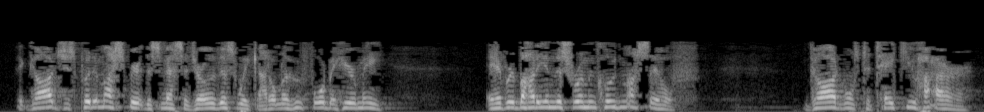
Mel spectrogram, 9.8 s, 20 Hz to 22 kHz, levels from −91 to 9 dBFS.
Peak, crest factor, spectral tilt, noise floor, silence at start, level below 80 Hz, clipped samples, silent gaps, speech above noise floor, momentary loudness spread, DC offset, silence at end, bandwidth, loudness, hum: -6 dBFS; 18 dB; -8 dB/octave; -69 dBFS; 0.2 s; -46 dBFS; under 0.1%; none; 46 dB; 10 LU; under 0.1%; 0.15 s; 5 kHz; -23 LUFS; none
